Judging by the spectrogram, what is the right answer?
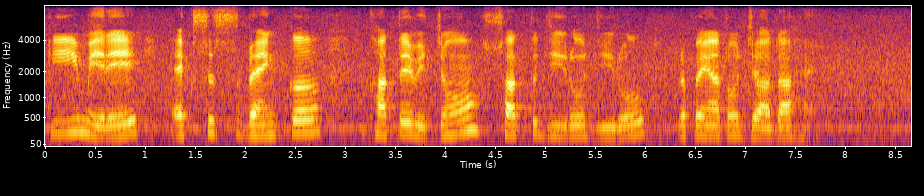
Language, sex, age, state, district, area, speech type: Punjabi, female, 30-45, Punjab, Mansa, rural, read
